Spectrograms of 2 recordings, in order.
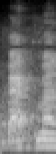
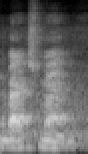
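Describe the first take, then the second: First: The first syllable ends with a 'k' sound. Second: The first syllable ends with a 'ch' sound. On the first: "but Beckman is the pronunciation" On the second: "You can talk like Batchman"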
